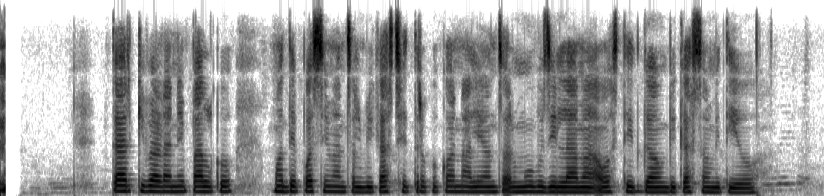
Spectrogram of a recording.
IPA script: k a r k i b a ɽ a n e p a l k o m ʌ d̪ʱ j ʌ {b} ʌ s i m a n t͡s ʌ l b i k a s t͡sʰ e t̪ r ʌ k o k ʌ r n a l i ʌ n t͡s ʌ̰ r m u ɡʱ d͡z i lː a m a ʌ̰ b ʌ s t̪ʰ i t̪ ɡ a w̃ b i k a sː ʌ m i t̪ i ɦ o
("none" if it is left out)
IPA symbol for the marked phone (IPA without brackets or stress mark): p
